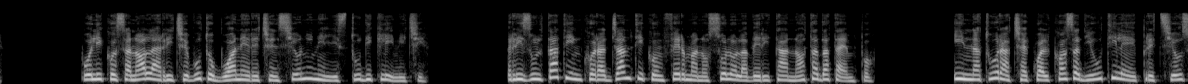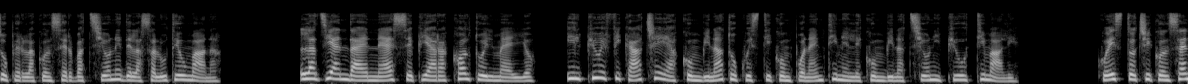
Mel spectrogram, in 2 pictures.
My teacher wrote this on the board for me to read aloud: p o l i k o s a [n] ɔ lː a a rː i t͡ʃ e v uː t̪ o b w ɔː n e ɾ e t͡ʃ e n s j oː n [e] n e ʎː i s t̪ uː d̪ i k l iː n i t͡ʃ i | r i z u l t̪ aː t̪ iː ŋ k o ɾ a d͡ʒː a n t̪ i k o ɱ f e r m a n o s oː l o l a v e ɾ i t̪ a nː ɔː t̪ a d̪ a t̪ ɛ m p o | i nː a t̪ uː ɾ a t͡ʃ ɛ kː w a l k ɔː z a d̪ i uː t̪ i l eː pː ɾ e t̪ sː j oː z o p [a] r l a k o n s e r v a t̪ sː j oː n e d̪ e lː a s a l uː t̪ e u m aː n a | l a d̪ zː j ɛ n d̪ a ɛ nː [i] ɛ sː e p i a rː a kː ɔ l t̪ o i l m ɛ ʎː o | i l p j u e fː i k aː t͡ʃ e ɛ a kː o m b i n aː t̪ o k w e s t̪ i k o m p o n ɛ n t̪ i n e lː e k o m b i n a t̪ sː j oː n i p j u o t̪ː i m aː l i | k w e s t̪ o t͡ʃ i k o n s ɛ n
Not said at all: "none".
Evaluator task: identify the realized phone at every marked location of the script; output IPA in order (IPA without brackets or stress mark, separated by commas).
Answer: n, i, e, e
